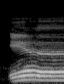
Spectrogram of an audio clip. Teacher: Ikhfa hakiki. Nun sukun bertemu dengan huruf sin, maka dia didengungkan. Insa. 2 sampai 3 harokat.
